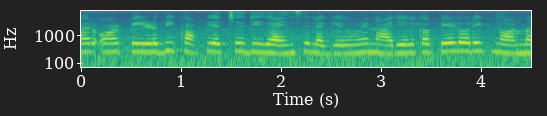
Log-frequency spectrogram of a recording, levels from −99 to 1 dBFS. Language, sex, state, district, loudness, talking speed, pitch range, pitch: Hindi, female, Bihar, West Champaran, -15 LUFS, 215 wpm, 235-265 Hz, 255 Hz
